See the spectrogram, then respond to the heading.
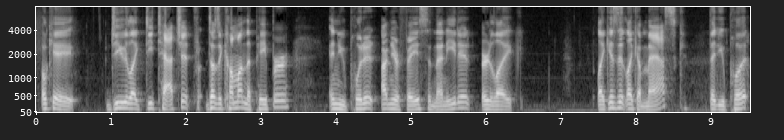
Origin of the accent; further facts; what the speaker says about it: Milwaukee, Wisconsin, United States; being from Milwaukee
